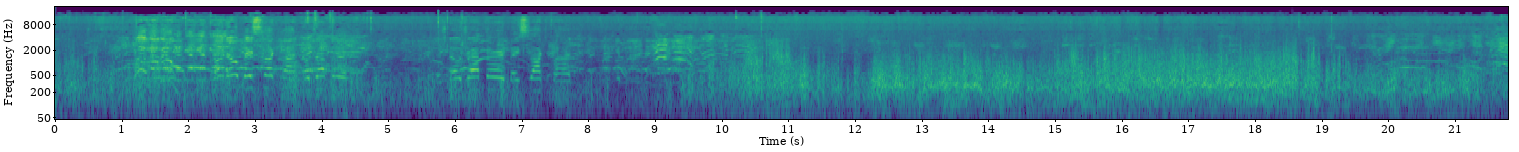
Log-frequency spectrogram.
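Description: Spectators cheer and shout close by outdoors.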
